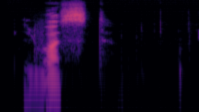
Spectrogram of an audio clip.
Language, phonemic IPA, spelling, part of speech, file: Pashto, /lwəst̪/, لوست, noun, Lwast.wav
- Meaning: 1. Lesson 2. Reading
